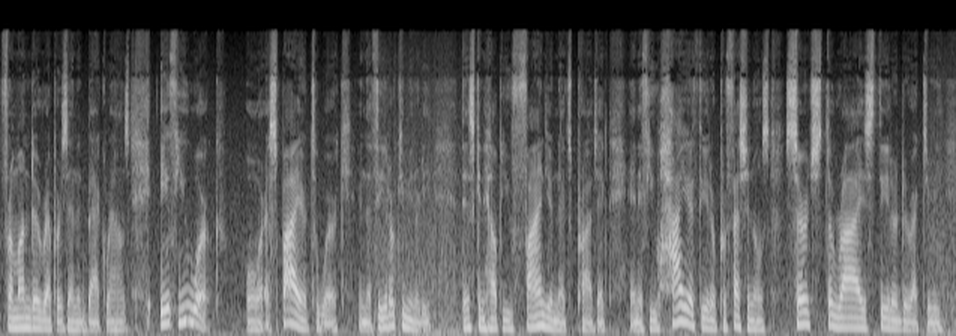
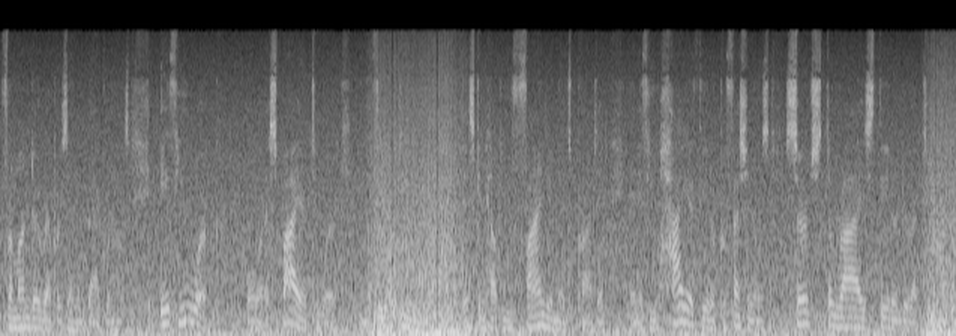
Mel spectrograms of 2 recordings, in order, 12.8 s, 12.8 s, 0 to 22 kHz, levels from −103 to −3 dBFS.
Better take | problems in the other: first | wind noise on the microphone; heavy; 3 dB below the speech; occasional gusts in the first

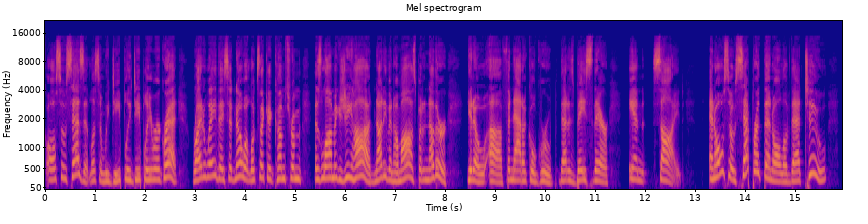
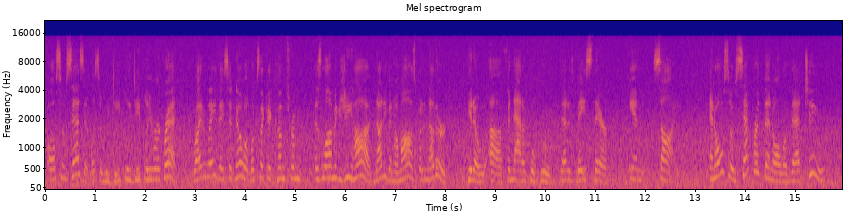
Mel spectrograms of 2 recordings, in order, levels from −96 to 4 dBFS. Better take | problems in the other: first | hiss; loud; throughout; 7 dB below the speech

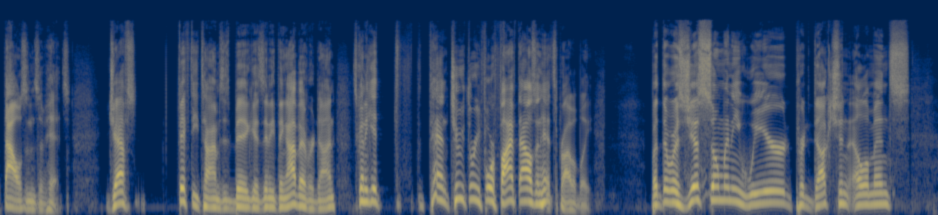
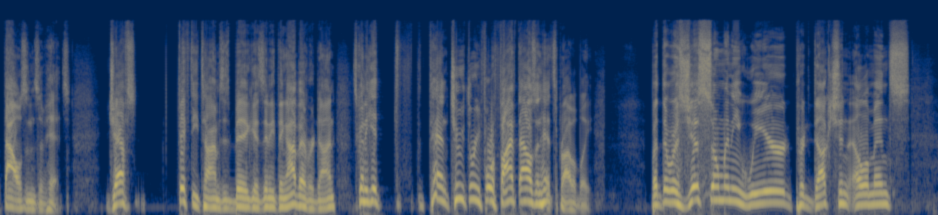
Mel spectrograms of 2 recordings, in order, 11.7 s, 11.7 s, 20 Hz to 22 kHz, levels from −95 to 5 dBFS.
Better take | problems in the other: first | distortion; slight; 10 dB below the speech

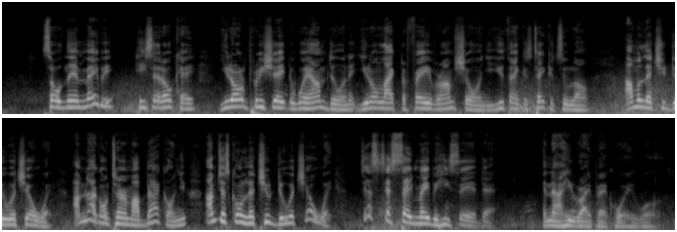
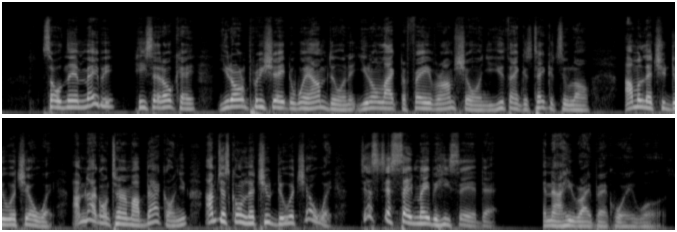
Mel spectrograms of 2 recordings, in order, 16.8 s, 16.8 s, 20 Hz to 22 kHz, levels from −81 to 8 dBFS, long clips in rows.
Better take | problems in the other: second | wind noise on the microphone; occasional gusts; 25 dB below the speech

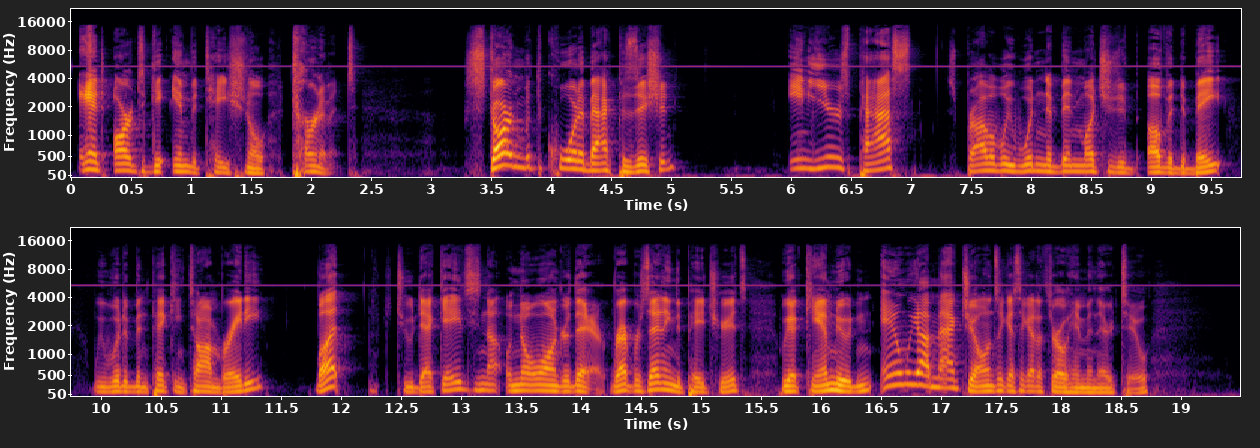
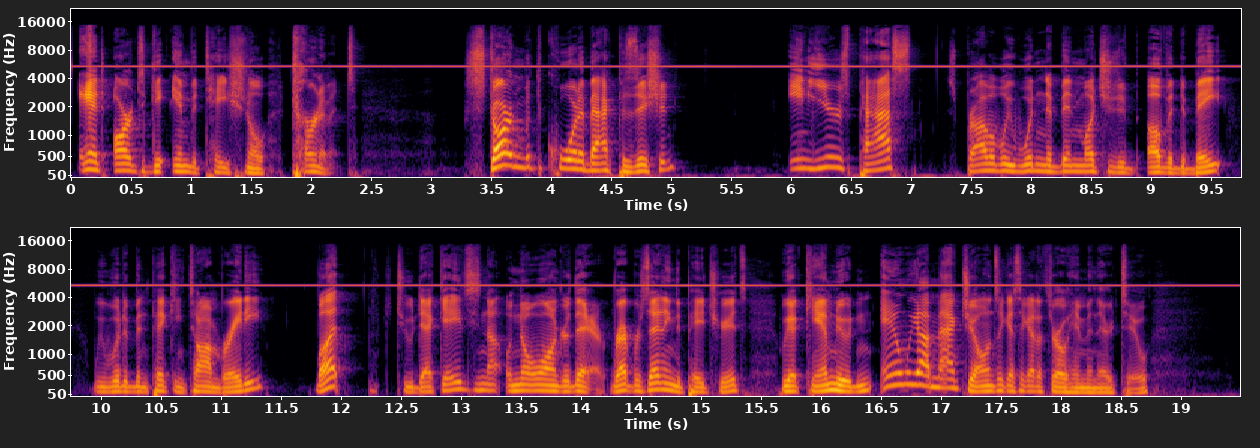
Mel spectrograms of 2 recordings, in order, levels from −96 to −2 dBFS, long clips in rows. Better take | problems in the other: first | high-pitched whine; loud; throughout; 5.5 kHz, 8 dB below the speech; faint in the first

